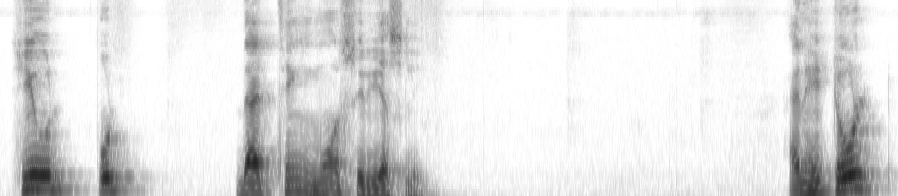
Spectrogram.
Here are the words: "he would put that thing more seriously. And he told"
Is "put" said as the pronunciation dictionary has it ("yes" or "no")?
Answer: yes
